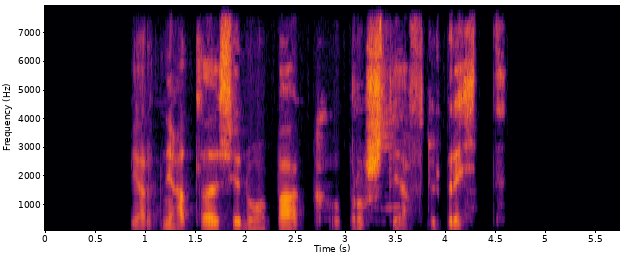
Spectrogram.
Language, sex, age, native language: Icelandic, male, 30-39, Icelandic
